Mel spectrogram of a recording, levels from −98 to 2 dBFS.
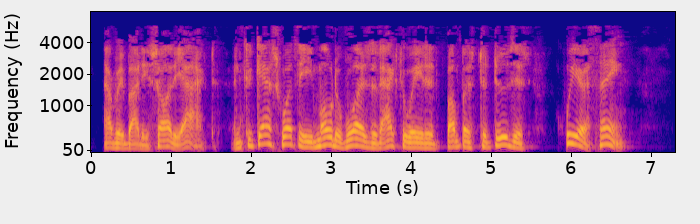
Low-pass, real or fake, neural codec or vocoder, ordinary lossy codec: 7.2 kHz; fake; codec, 16 kHz, 4.8 kbps, FACodec; MP3, 24 kbps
